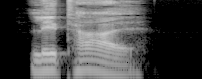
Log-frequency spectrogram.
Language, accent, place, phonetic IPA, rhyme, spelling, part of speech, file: German, Germany, Berlin, [leˈtaːl], -aːl, letal, adjective, De-letal.ogg
- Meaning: lethal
